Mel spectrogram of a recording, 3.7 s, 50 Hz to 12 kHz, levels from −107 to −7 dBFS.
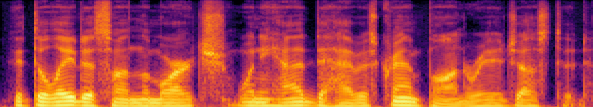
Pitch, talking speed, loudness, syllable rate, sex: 100 Hz, 225 wpm, -16 LUFS, 5.1 syllables/s, male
